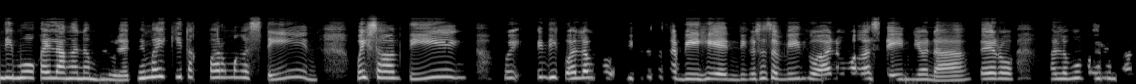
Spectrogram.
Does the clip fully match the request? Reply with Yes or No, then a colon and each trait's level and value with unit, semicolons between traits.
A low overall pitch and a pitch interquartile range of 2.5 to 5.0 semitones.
No: very high, 275 Hz; average, 3.7 semitones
